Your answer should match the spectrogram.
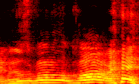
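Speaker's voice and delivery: high, slow, muffled innocent act; innocent kid, mouth full. Retold or imitated. Kid chewing stolen gummies, pretending innocence, high and slow. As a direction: play dumb with a mouthful of candy.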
